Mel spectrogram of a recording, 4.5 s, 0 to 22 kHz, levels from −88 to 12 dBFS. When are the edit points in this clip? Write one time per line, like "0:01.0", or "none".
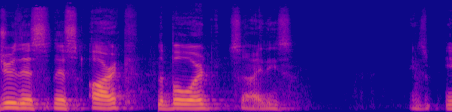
0:01.6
